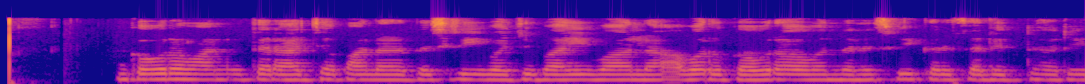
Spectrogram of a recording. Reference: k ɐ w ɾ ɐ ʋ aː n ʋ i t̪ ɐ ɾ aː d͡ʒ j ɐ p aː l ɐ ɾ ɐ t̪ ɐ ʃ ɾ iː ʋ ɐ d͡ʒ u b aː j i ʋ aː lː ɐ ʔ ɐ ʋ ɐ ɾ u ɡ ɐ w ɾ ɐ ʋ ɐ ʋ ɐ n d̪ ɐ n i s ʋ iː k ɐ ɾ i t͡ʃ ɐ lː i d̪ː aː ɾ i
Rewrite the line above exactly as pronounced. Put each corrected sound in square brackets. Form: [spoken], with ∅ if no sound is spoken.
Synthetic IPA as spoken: [ɡ] ɐ w ɾ ɐ ʋ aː n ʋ i t̪ ɐ ɾ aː d͡ʒ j ɐ p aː l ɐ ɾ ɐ [d̪] ɐ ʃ ɾ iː ʋ ɐ d͡ʒ u b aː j i ʋ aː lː ɐ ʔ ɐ ʋ ɐ ɾ u ɡ ɐ w ɾ ɐ ʋ ɐ ʋ ɐ n d̪ ɐ n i s ʋ iː k ɐ ɾ i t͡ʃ ɐ [l] i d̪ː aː ɾ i

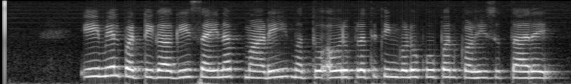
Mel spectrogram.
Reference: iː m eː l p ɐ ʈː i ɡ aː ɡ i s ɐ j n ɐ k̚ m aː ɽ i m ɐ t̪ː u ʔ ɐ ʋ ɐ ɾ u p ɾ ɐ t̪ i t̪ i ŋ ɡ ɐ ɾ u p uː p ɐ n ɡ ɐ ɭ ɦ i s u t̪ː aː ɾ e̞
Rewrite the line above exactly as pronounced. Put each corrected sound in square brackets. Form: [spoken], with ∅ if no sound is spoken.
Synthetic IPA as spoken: iː m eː l p ɐ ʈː i ɡ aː ɡ i s ɐ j n ɐ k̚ m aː ɽ i m ɐ t̪ː u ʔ ɐ ʋ ɐ ɾ u p ɾ ɐ t̪ i t̪ i ŋ ɡ ɐ [ɭ] u [k] uː p ɐ n [k] ɐ ɭ ɦ i s u t̪ː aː ɾ e̞

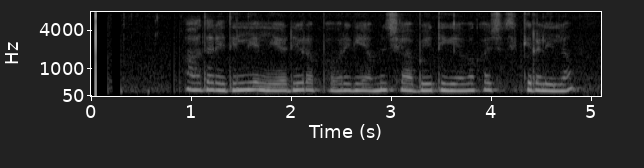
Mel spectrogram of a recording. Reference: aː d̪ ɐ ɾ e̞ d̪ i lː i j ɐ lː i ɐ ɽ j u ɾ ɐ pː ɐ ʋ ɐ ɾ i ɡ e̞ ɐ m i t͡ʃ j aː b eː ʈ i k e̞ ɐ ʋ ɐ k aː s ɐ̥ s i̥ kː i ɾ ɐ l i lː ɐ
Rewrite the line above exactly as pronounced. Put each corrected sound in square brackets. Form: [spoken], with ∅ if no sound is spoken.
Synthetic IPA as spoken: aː d̪ ɐ ɾ e̞ d̪ i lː i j ɐ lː i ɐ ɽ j u ɾ ɐ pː ɐ ʋ ɐ ɾ i ɡ e̞ ɐ m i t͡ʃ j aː b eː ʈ i [ɡ] e̞ ɐ ʋ ɐ k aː [ʃ] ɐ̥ s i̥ kː i ɾ ɐ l i lː ɐ

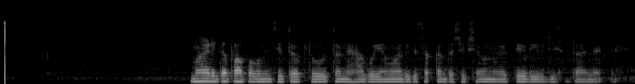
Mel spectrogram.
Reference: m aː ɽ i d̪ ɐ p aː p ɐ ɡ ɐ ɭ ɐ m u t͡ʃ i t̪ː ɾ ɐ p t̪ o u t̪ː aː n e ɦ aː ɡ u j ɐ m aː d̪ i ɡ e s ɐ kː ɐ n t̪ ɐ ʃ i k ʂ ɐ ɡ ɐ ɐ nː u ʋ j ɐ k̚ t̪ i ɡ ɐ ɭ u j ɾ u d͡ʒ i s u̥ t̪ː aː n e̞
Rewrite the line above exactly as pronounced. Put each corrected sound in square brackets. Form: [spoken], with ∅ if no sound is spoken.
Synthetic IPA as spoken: m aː ɽ i d̪ ɐ p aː p ɐ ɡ ɐ ɭ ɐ [n] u t͡ʃ i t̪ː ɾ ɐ p t̪ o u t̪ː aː n e ɦ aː ɡ u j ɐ m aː d̪ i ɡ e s ɐ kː ɐ n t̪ ɐ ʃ i k ʂ ɐ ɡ ɐ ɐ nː u ʋ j ɐ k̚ t̪ i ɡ ɐ ɭ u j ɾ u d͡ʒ i s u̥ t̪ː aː n e̞

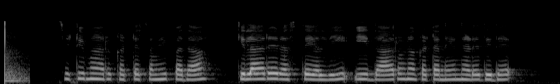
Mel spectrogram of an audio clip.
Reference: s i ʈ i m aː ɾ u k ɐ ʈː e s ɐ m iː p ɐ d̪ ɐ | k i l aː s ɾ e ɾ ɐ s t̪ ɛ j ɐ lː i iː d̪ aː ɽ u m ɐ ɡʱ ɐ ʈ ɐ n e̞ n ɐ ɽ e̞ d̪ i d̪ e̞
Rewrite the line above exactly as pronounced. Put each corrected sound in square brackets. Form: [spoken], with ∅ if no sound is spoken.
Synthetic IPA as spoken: s i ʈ i m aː ɾ u k ɐ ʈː e s ɐ m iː p ɐ d̪ ɐ | k i l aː [∅] ɾ e ɾ ɐ s t̪ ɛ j ɐ lː i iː d̪ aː [ɾ] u [ɳ] ɐ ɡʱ ɐ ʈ ɐ n e̞ n ɐ ɽ e̞ d̪ i d̪ e̞

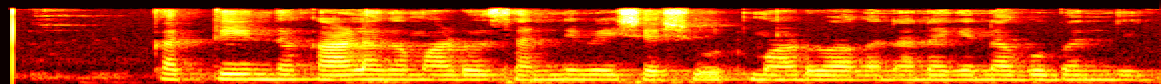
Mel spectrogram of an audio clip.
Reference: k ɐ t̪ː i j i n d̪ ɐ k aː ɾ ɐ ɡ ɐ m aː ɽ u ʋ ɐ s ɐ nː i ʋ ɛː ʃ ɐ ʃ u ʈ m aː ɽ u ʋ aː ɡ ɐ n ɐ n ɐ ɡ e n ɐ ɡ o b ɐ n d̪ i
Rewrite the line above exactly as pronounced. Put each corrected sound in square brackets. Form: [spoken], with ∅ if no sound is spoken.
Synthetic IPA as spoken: k ɐ t̪ː i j i n d̪ ɐ k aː [ɭ] ɐ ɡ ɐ m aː ɽ u ʋ ɐ s ɐ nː i ʋ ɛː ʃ ɐ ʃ [uː] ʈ m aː ɽ u ʋ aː ɡ ɐ n ɐ n ɐ ɡ e n ɐ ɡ [u] b ɐ n d̪ i

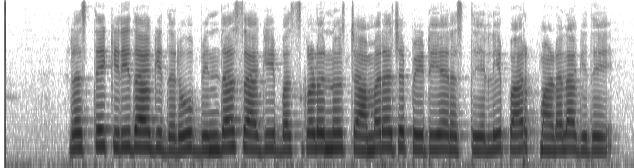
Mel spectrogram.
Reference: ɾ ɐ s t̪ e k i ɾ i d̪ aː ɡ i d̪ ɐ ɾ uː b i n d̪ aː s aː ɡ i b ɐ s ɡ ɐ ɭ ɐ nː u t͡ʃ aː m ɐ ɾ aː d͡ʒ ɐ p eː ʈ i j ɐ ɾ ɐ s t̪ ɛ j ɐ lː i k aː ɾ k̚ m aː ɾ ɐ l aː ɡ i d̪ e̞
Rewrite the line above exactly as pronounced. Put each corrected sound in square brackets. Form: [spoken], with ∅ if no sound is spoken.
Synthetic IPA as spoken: ɾ ɐ s t̪ e k i ɾ i d̪ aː ɡ i d̪ ɐ ɾ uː b i n d̪ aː s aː ɡ i b ɐ s ɡ ɐ ɭ ɐ nː u t͡ʃ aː m ɐ ɾ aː d͡ʒ ɐ p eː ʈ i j ɐ ɾ ɐ s t̪ ɛ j ɐ lː i [p] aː ɾ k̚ m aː [ɽ] ɐ l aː ɡ i d̪ e̞

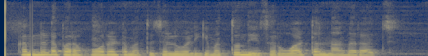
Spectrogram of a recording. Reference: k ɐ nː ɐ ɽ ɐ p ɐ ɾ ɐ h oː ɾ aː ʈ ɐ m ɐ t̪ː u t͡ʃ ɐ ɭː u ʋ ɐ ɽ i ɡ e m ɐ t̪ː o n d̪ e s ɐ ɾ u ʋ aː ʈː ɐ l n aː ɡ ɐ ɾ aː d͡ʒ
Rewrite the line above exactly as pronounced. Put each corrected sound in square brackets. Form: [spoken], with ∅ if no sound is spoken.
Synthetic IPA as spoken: k ɐ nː ɐ ɽ ɐ p ɐ ɾ ɐ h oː ɾ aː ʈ ɐ m ɐ t̪ː u t͡ʃ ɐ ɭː u ʋ ɐ [ɭ] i ɡ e m ɐ t̪ː o n d̪ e s ɐ ɾ u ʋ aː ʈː ɐ l n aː ɡ ɐ ɾ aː d͡ʒ

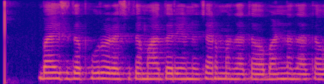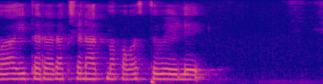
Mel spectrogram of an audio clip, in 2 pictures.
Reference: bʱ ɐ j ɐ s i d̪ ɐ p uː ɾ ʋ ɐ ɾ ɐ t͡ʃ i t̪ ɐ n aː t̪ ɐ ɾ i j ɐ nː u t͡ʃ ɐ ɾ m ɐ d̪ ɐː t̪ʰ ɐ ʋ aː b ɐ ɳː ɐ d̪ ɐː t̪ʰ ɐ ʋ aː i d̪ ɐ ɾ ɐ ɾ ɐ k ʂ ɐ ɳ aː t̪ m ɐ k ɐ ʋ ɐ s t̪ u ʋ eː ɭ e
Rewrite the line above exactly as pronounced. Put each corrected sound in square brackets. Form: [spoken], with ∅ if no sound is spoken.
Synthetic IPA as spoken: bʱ ɐ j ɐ s i d̪ ɐ p uː ɾ ʋ ɐ ɾ ɐ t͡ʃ i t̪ ɐ [m] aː [d̪] ɐ ɾ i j ɐ nː u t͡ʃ ɐ ɾ m ɐ d̪ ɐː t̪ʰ ɐ ʋ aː b ɐ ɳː ɐ d̪ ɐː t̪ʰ ɐ ʋ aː i [t̪] ɐ ɾ ɐ ɾ ɐ k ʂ ɐ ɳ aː t̪ m ɐ k ɐ ʋ ɐ s t̪ u ʋ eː ɭ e

